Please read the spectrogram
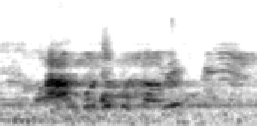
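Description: A man's voice at a microphone making drawn-out sounds with sliding pitch, loudest about half a second in and trailing off after about a second and a half.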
